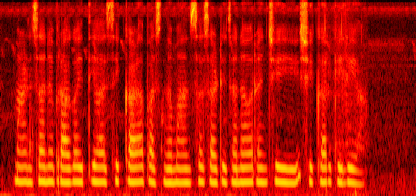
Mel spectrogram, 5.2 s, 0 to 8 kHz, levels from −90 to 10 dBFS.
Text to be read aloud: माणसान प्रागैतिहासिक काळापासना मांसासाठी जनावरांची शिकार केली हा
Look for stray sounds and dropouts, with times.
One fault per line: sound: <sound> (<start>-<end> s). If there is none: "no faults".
no faults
